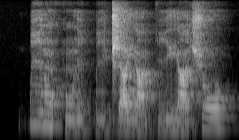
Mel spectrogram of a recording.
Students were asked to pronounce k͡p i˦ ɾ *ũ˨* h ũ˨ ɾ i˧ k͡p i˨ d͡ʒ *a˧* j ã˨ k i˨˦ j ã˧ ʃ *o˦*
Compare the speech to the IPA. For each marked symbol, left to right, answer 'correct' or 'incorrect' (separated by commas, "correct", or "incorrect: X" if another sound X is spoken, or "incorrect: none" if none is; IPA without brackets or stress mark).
incorrect: ũ˧, correct, correct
